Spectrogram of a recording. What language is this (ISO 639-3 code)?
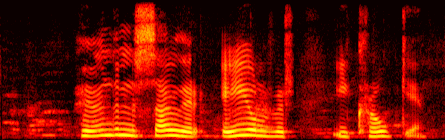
isl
